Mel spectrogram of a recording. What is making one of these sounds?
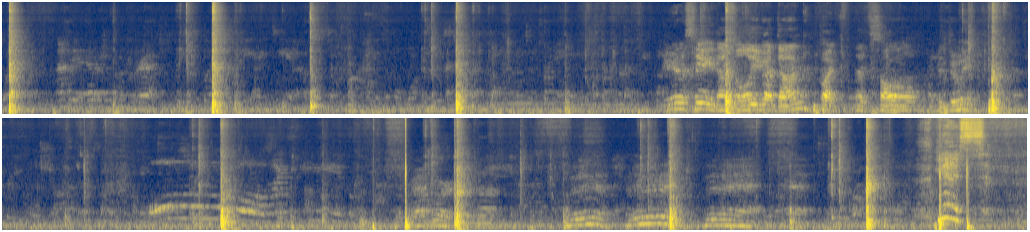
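A plastic water bottle thuds as it lands on wooden stairs.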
